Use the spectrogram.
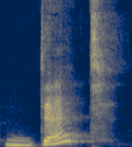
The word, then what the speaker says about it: debt: It's different from the word debt, where you owe people money, D-E-B-T. That word, the T is silent.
